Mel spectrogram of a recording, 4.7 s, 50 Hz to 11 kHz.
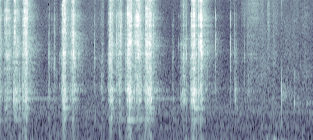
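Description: A Zastava M70 rifle, steel with black polymer furniture, is held upright in one gloved hand while cotton-gloved fingertips tap and scratch along its handguard and receiver. Irregular bursts of dry, hissy rasping come through, mostly high-pitched, with a few short, faint ticks between them.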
